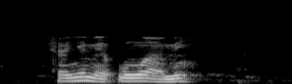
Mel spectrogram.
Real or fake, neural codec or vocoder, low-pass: real; none; 3.6 kHz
